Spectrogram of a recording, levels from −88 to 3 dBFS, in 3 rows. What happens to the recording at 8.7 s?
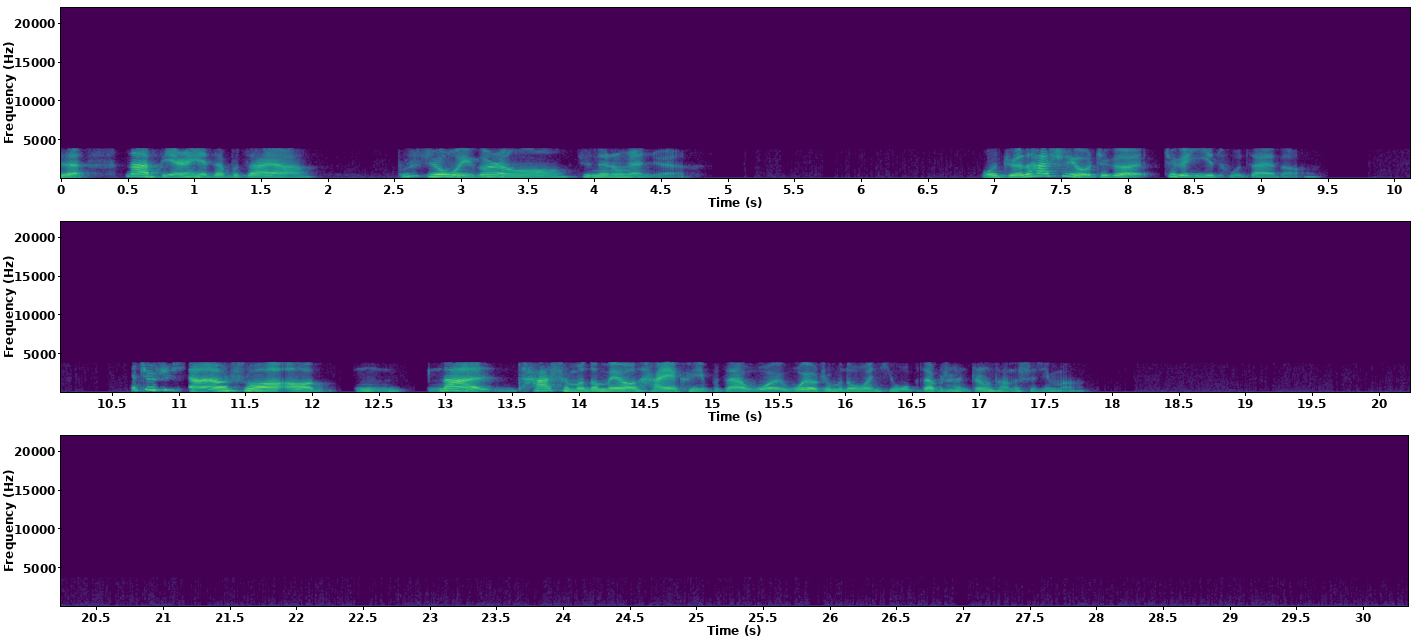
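Nothing goes wrong at 8.7 s; the speech carries on intact through that moment, with only the narrow band of telephone coding, which lets nothing through above about 3.8 kHz.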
